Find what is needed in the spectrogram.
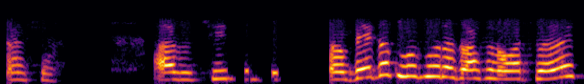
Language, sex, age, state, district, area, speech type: Kashmiri, female, 30-45, Jammu and Kashmir, Bandipora, rural, conversation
